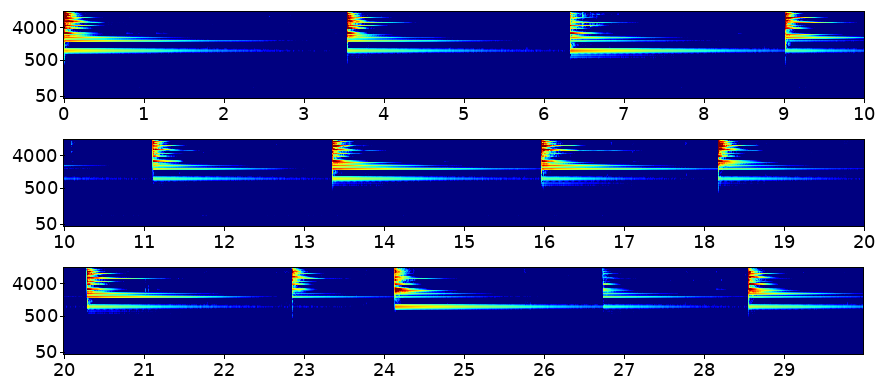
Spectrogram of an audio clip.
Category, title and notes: Music > Solo percussion
BELLHand-Blue Snowball Microphone, CU Cowbell Dings, Medium Nicholas Judy TDC
Medium cowbell dings.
